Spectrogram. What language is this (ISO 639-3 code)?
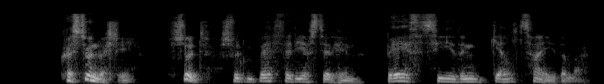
cym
